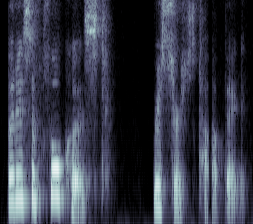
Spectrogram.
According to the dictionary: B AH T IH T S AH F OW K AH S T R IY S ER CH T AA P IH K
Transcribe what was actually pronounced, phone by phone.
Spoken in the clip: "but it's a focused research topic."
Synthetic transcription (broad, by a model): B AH T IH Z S AH F OW K AH S T R IY S ER CH T AA P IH K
